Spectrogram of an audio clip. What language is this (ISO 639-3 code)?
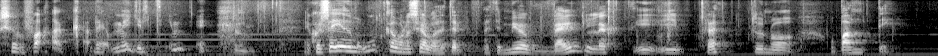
isl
